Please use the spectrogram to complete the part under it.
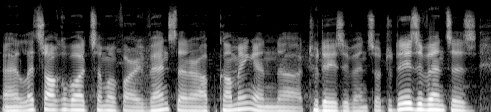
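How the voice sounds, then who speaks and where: A man's voice: mid-range voice, a little fast, a little mellow, smooth. A man co-hosting an event segment as a volunteer, talking in a friendly, rambling way with many fillers. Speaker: volunteer co-host.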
